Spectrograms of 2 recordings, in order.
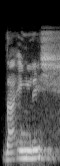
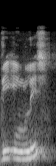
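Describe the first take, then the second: First: The word 'the' has a short 'uh' vowel. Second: The word 'the' has a long 'ee' vowel. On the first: The speaker calls it wrong. "দা হবে" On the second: The speaker calls it right. "Hundred percent দি হবে"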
